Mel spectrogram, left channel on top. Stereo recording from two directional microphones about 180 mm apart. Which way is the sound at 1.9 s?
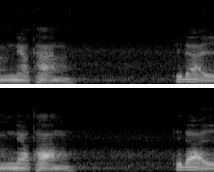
15° right (ahead or behind).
